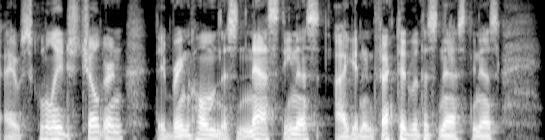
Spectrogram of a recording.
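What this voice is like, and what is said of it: Voice sounds different from illness. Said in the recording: “my voice sounds a little bit different today because I am yet again sick”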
